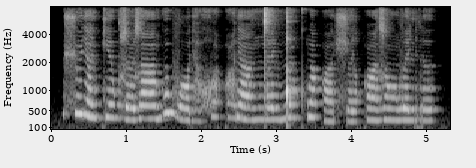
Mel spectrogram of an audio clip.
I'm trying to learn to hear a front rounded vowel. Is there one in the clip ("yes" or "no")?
yes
